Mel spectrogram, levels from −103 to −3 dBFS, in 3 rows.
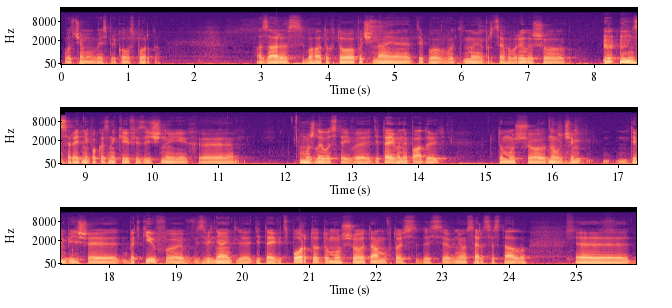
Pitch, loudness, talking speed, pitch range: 100 Hz, -17 LUFS, 110 wpm, 95-105 Hz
